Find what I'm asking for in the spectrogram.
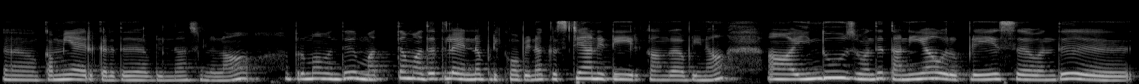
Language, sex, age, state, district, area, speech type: Tamil, female, 18-30, Tamil Nadu, Tiruvannamalai, urban, spontaneous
